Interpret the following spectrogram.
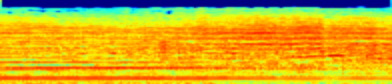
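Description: Live band holding one sustained chord on amplified guitars and bass, ringing steadily, as at the close of a song.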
